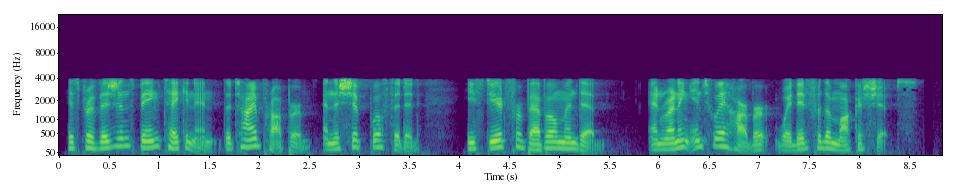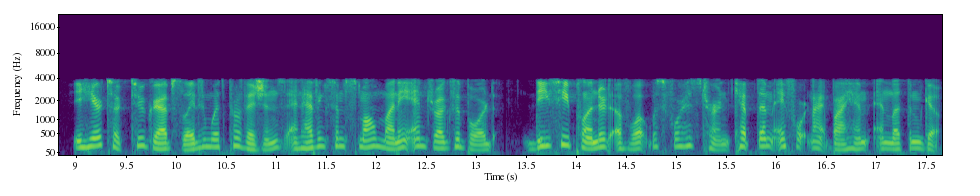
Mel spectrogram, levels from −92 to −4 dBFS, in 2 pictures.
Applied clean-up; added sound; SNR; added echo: none; none; none; none.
